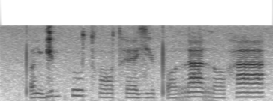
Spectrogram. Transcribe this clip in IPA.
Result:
pʼ ʌ˩ n ɡʲ ɛ˥ b pʰ uː˥ tʰ ɔː˩ tʰ ɛː˩ zʲ ə˞˩ pʼ ɔ˩ r aː˥ r ɔː˩ h aː˥

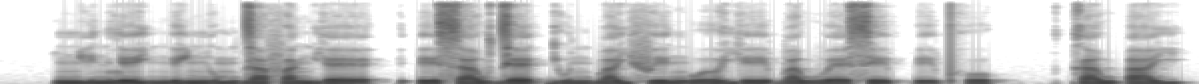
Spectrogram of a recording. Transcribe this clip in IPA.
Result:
ɲ iː˩˧ n l eː˥˨ j ŋ e˥˨ j ɲ o˧ m d a˧ f a˧˥ ŋ j ɛː˧˩ | ʔ e˧˩ s a˧ w d ɛː˥˨ k̚ j u˩˧ n b a˩ j f eː˥˨ ŋ ʋ ɤː˥˨ j eː˥˨ b a˥˨ w ʋ ɛː˩˧ s eː˧˩ p̚ ʔ e˩ pʰ o˧ k̚ | k a˧ w ʔ a˧ j

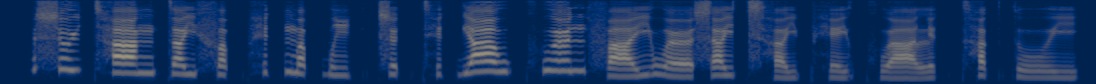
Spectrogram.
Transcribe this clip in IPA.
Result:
s ɵ˥ ɥ t̪ʰ aː˧ ŋ t̪ ɐ˧ j f ɐ˧ p̚ h ɪ˥ k̚ m ɐ˧ p̚ w iː˨˥ k̚ t͡s ɵ˧ t̚ t̪ʰ ɪ˧ k̚ j aː˥ w kʷʰ œː˥ n f aː˨˥ j w œː˨ s ɐ˧ j t͡sʰ ɐ˨ j pʰ e˨˥ j kʷʰ aː˨ l ɪ˧ k̚ t̪ʰ ɐ˥ k̚ t̪ uː˨ j

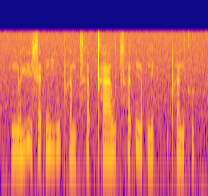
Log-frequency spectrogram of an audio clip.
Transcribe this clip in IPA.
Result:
n̪ ɵ˨˥ ɥ yː˨ s ɐ˧ t̚ ŋ iː˨˧ w pʰ ɐ˨˩ m t͡sʰ ɐ˨˥ p̚ kʰ aː˨˥ w t͡sʰ ɐ˨˥ t̚ ŋ ɐ˧ p̚ n̪ ɪ˨˥ k̚ | pʰ ɐ˨ n kʰ ʊ˧ k̚

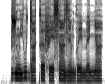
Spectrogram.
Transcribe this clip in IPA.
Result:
z ũ˧ j u˦ d a˨ k ə˦˨ f e˨ s ã˦˨ z ɛ̃˨ ɡʷ eː˨ m ɛ˨ ɲ ã˧

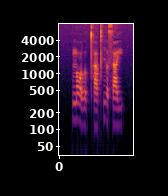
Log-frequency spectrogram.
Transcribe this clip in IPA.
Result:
n ɔː˥˨ l o˧˩ t̚ pʰ aː˩˧ t̪ʰ i˥˨ ə̯ s a˧ j

